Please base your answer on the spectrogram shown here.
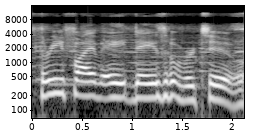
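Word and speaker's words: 358/2 Days: It's pronounced 358 days over 2.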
